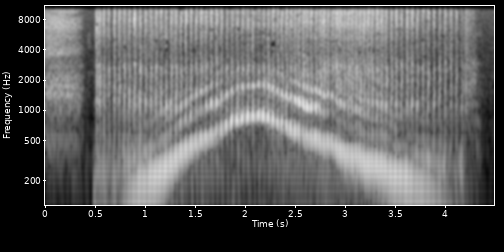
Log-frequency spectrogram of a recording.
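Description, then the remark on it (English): A single voice does a vocal siren exercise, starting on the low end, going as high as it can and coming back down, with a slightly buzzy, rough tone, steady for about four seconds. “And what you want to do is you kind of start on the low end and you go as high as you can go, and then you come back down, kind of like a siren.”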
